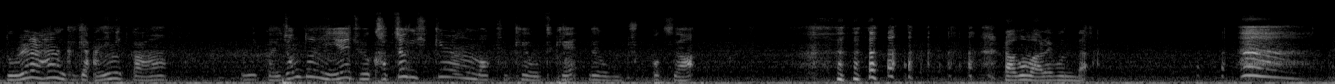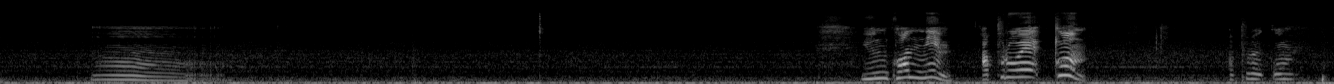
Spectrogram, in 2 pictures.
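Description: A young woman talks close to a microphone, with pauses.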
